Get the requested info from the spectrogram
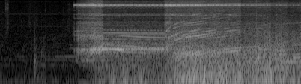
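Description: DJI Phantom quadcopter's motors starting up about a second in, a high whine whose tones bend up and down in pitch as the rotors spin up, over a low rumble.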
